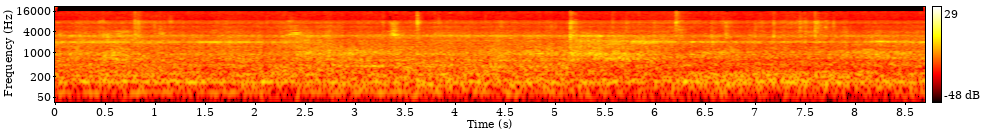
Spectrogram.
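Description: Hokuriku Shinkansen train running at speed, heard inside the passenger car: a steady deep rumble and rushing noise with a faint steady high tone above it.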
